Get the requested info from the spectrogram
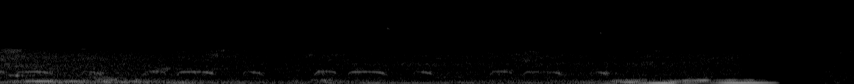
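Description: Faint bird cooing: a quick, uneven series of about a dozen short, soft calls, with a low rumble at the start and again louder near the end.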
